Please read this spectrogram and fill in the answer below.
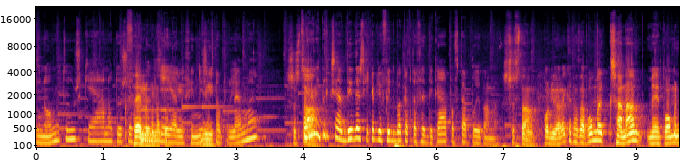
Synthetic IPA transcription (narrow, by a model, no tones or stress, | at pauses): iɣno̞mit̪usce̞ɐno̞nd̪oseθelumenɐteiɐliθinissɐft̪ɐpule̞me̞ | sost̪ɐɐnipiɾkseɐnd̪iðɾɐsi̥cekɐpço̞fid̪̚bɐkɐpo̞t̪ɐfend̪ikɐːpoɐft̪ɐpuipɐme̞so̞st̪ɐ̰po̞lio̞ɾeɐceθɐt̪ɐpume̞ksɐnɐme̞ːpo̞me̞n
